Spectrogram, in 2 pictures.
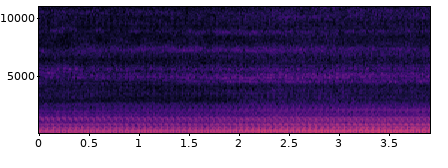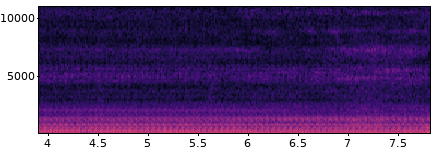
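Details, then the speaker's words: Nebulizer compressor running during a treatment demonstration, medication vapor inhaled through a mouthpiece: steady mechanical hum with a constant low drone. "now I'm going to give you a demonstration of how this works what you want to do just turn on the machine it's loosely vapors coming in here"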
